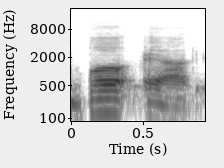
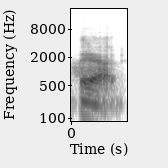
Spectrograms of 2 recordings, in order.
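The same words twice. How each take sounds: First: An extra schwa vowel follows the b sound. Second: The b joins the vowel with no extra schwa. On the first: The speaker calls it wrong. "they will say bad" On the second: The speaker calls it right. "instead of bad"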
